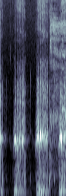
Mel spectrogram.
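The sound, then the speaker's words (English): A person whistles three short, steady-pitched bursts in imitation of a cricket chirping, with brief pauses between them and no talking. “my cricket noise. Sorry. Yeah, I got it. Better whistler than I thought.”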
